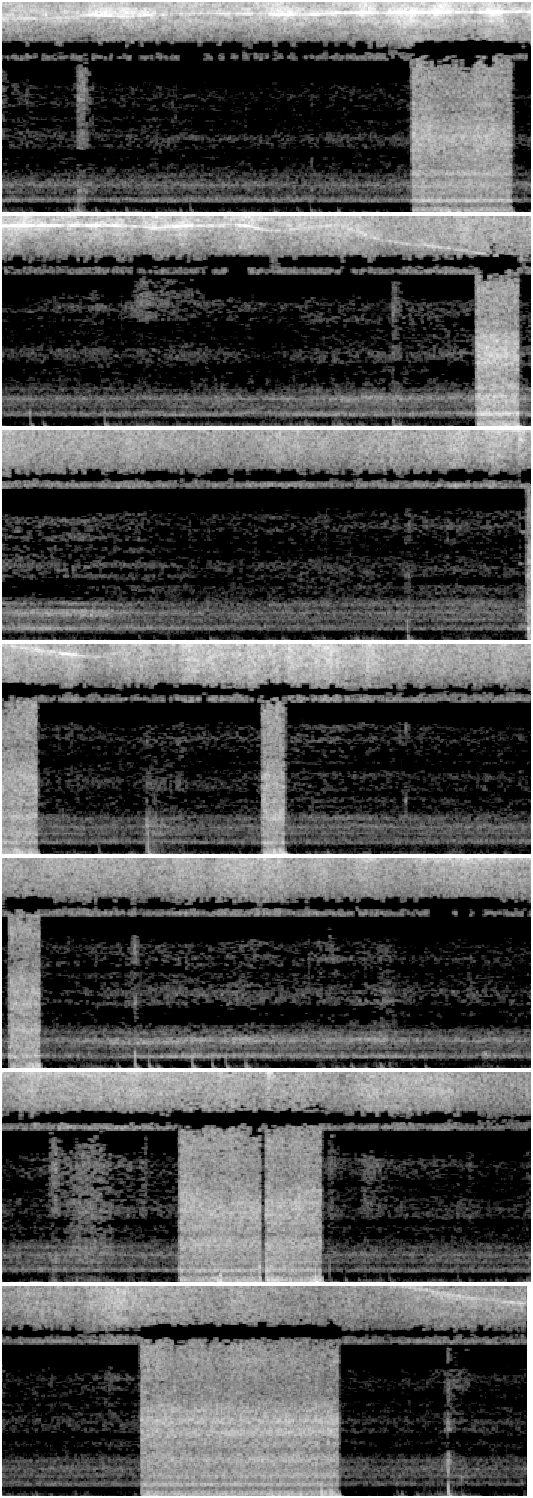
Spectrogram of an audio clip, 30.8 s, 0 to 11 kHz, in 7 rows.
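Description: Komatsu PC450LC-8 45-ton excavator's six-cylinder diesel engine and hydraulics running as the boom and bucket work and the machine tilts itself up on its tracks, with a steady whine. Loud rumbling bursts break in several times: short ones through the middle and two lasting about a second near the end.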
